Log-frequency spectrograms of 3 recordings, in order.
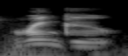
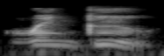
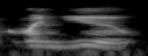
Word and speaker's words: Ringu: The 1998 Japanese film Ring is pronounced Ring-gu, which is Ring-gu, not Ring-yu.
